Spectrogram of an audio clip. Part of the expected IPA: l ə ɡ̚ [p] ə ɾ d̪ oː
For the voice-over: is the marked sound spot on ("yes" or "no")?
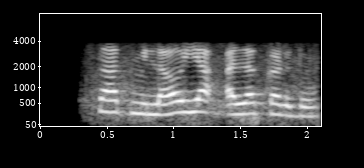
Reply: no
